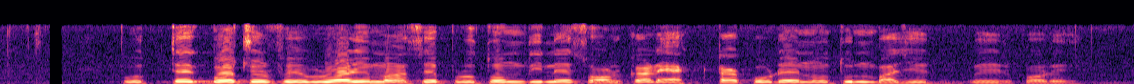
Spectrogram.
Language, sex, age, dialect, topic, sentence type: Bengali, male, 18-24, Standard Colloquial, banking, statement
